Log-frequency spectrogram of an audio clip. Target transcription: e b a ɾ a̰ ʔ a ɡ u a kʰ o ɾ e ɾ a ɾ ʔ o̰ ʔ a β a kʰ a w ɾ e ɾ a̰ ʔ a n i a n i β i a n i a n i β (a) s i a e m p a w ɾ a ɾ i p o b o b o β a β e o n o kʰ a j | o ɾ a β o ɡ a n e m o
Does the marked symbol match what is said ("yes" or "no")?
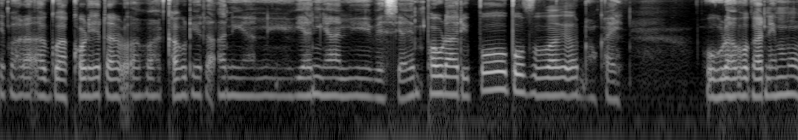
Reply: no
